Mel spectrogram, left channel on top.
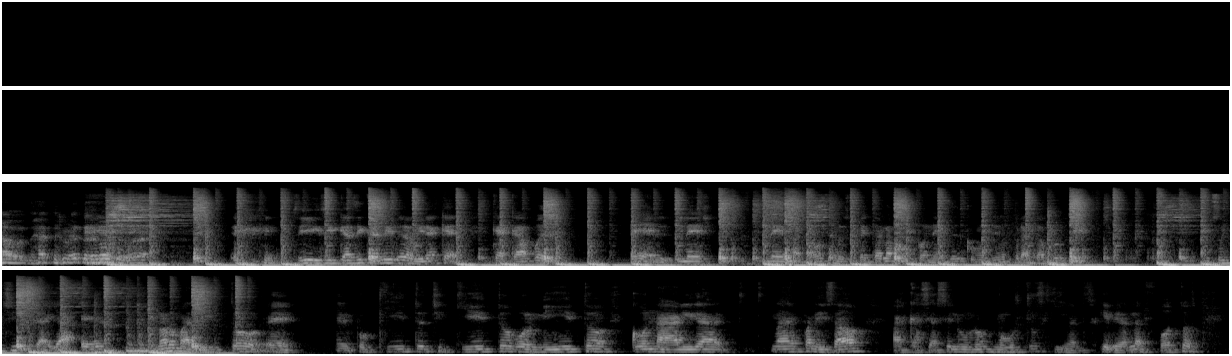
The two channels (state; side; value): silent; left; 57 dB below the other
